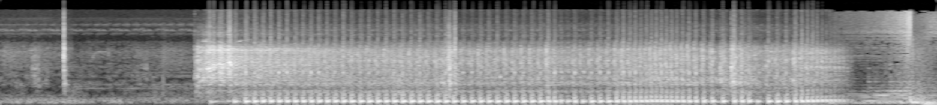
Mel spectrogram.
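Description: Yamaha Vixion motorcycle's single-cylinder four-stroke engine starting about two seconds in, then running loud with a rapid, even pulse. It drops away shortly before the end.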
